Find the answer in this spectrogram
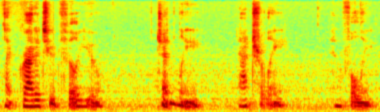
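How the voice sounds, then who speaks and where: A woman guiding a meditation in a soft, hushed, soothing voice that slips close to a whisper, unhurried and gentle. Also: on the low side, steady tone, vocal fry, a little hiss or hum. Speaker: host, wellbeing coach and meditation guide. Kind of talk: guided meditation.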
